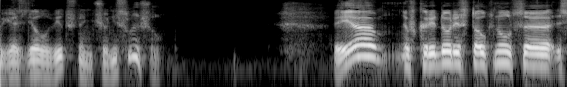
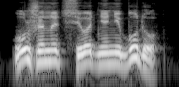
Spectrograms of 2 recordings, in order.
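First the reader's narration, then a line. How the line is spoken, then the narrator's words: Furious shout. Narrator (Russian): крикнул я ей в ярости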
